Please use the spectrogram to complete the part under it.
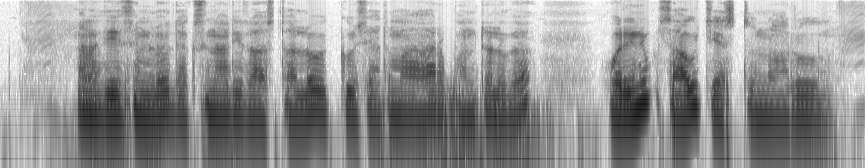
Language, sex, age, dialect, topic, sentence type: Telugu, male, 18-24, Central/Coastal, agriculture, statement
